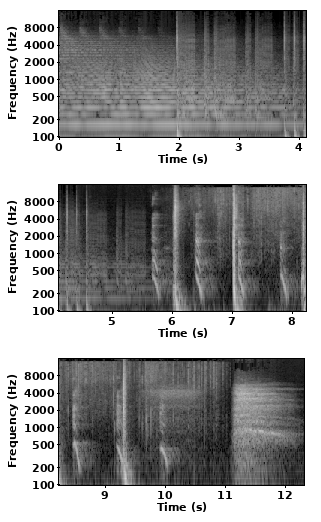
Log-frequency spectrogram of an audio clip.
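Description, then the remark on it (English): Dull punches thud against a thick concrete wall in an attempt to punch through it, first a quick burst of about five blows, then slower spaced hits mixed with effortful grunts, ending in a heavy, breathy sigh. “How many punches do you think it'll take to get through a concrete wall this thick?”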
